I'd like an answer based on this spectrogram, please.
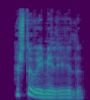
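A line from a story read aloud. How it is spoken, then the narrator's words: Mocking question. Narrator (Russian): насмешливо спросила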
